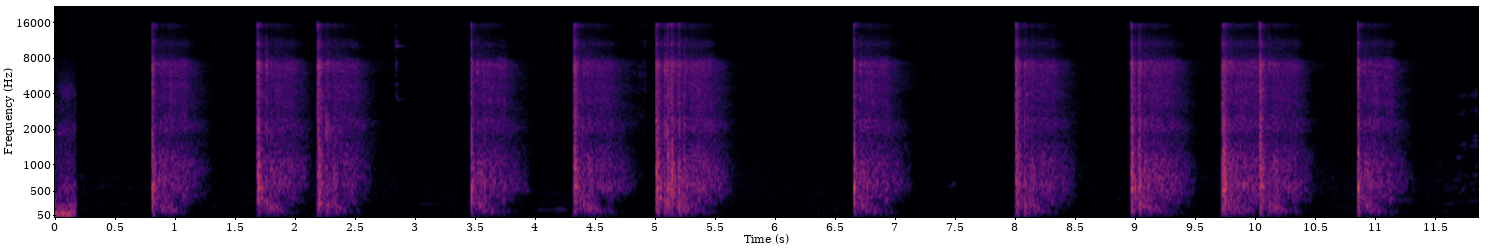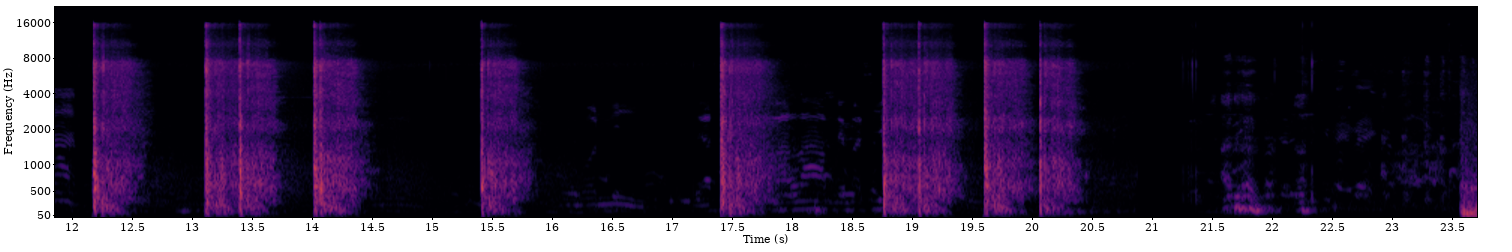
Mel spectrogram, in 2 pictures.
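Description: Gunshots ring out at a police shooting competition, sharp loud cracks in irregular bursts of single and paired shots, each followed by a brief echo, with faint talk between volleys.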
